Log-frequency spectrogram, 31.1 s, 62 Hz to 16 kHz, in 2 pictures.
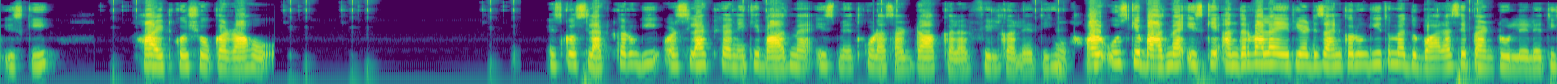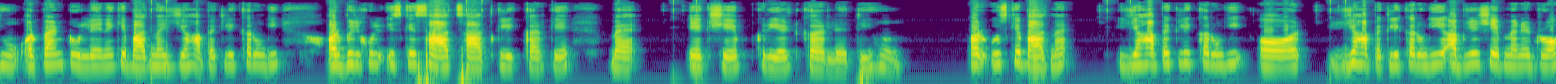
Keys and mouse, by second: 0.5 click, 1.1 click, 1.9 click, 3.1 click, 4.1 click, 4.9 click, 7.4 click, 14.6 click, 19.9 click, 22.3 click, 23.9 click, 24.5 click.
